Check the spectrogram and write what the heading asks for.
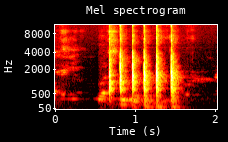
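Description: A quick run of about eight knocks on a wooden room door, lasting about a second.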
